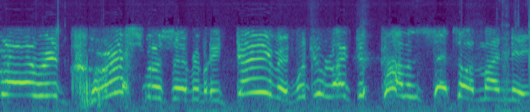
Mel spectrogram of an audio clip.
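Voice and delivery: jolly festive voice. Asked by the host to take it away, the guest performs a Santa voice. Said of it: "we're intrigued by your Santa. Take it away".

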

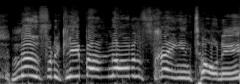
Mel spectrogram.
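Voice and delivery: mock, very high, pitched-way-up screamed yell. Retelling how Annika yelled at Tony to cut the cord: imitating Annika shouting. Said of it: "hon skriker till honom".

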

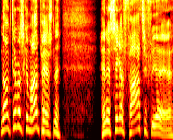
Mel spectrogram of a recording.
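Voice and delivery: high, called-out, play-acted cheeky tone. Retelling what he shouted at people who came to see Jarlen: retelling his own shout. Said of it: "Råber".

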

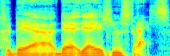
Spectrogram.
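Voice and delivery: Bergen Norwegian dialect. Agreeing with the others to walk instead of taking the train; Bergen Norwegian dialect.

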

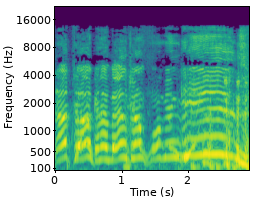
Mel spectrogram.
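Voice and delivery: put-on broad Dublin accent, very high, kids stretched. Retelling how Adrian would react during friendly chats, Adrian in hardcore Dublin accent. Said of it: "In a hardcore Dublin accent".

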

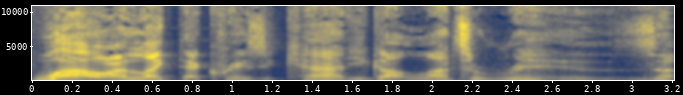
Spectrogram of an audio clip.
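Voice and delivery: slow, mocking youth slang, riz drawn out. Speaker describes how young people talk about a charismatic person, imitating how young people talk. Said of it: "You know the way young people talk".

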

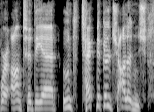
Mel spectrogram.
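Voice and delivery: poorly faked German accent. Announcing the next bake-off round, in a really bad German accent. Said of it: "I have a really bad German accent".

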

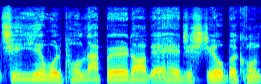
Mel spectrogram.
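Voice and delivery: mild, held-in, abusive angry yelling. Retelling a near crash, quoting the other car's driver: imitating someone screaming. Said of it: "starts screaming".

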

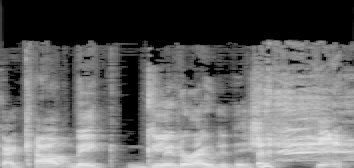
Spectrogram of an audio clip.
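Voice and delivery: put-on annoyed tone. Recalling how a man reacted when he came back upstairs, imitating someone annoyed. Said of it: "he was so annoyed".

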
